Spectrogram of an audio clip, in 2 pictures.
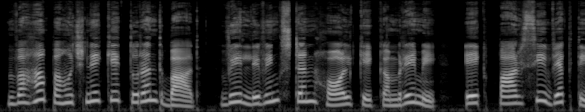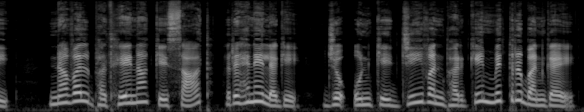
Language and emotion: Hindi, neutral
